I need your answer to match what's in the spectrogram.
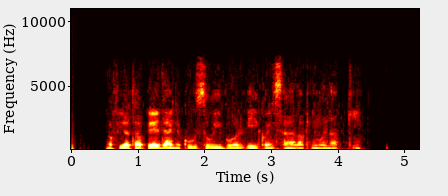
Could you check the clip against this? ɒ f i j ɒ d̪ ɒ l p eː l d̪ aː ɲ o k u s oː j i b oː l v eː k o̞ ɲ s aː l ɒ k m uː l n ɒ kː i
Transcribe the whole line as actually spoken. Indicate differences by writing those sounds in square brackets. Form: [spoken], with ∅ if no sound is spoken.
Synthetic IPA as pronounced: ɒ f i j ɒ [t̪] ɒ l p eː l d̪ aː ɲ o k [uː] s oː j i b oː l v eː k o̞ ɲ s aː l ɒ k [ɲ] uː l n ɒ kː i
